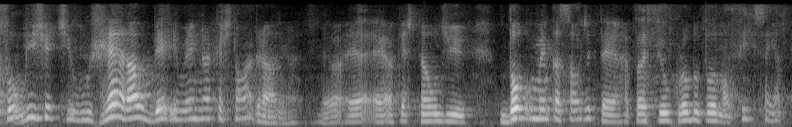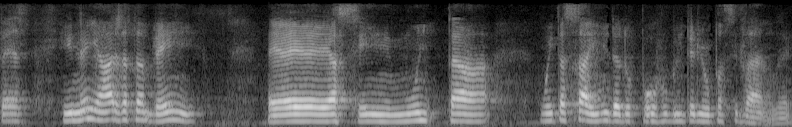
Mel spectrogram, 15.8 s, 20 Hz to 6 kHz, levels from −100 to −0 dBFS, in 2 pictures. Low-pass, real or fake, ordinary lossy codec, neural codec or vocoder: 5.4 kHz; fake; AAC, 24 kbps; codec, 24 kHz, 0.9 kbps, WavTokenizer, small release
